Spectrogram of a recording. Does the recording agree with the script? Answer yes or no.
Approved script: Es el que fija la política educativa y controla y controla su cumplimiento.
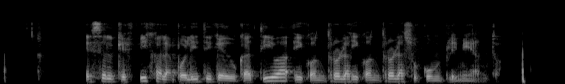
yes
